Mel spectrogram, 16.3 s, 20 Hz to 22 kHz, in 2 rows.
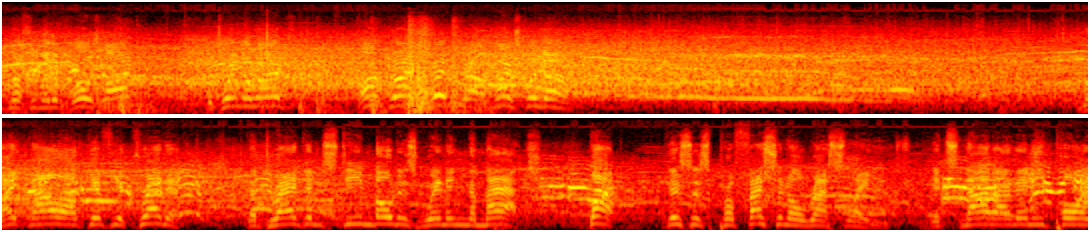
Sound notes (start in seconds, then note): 3.7 applause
